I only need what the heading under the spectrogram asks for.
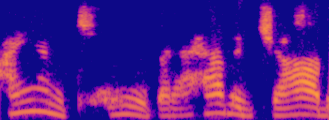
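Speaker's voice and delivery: ashamed, embarrassed, sheepish tone. Retelling what a woman living in her car said: imitating someone ashamed. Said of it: "she said it like that, so shamed".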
